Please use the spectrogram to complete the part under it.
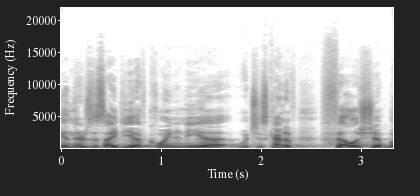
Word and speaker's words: koinonia: Last week we talked about this word koinonia, and that's koinonia is the correct pronunciation there.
